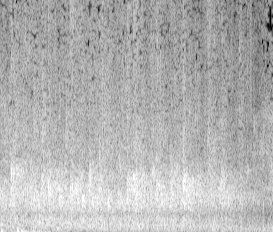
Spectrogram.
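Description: A church audience claps steadily for a pastor for a few seconds, a dense, even wash of many hands with no voices over it, holding at a fairly constant loudness before easing slightly at the end.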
